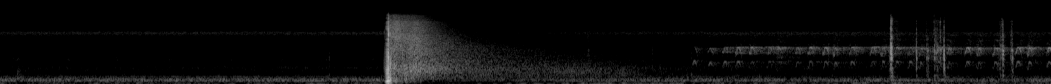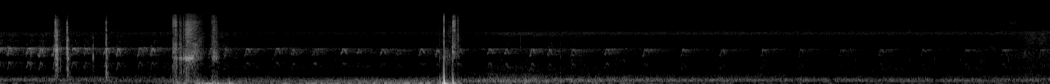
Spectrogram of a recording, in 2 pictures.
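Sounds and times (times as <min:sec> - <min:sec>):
gunshot with echo: 0:03.8 - 0:05.8
sharp clicks: 0:08.8 - 0:10.3, 0:11.0 - 0:12.9, 0:14.8 - 0:15.2.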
